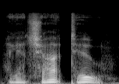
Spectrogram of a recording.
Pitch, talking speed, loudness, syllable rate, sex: 95 Hz, 200 wpm, -16 LUFS, 4.0 syllables/s, male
